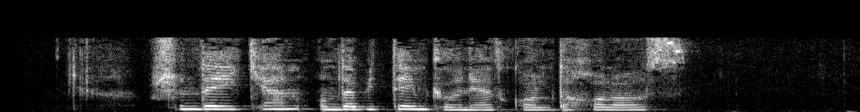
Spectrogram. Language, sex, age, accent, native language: Uzbek, female, 12-17, Navoiy, Uzbek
